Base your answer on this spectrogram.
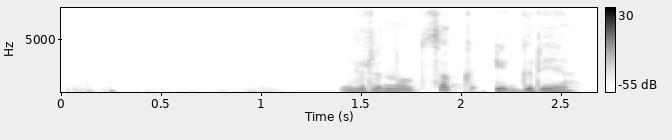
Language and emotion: Russian, neutral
